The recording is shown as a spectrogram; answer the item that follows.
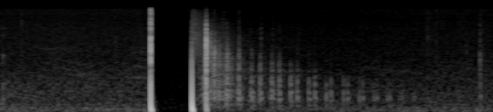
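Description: Nitrogen triiodide contact explosive detonating as a rock lands on it: two sharp, very loud cracks about three-quarters of a second in, with the sound cutting out for a split second between them, then a short fading rattle.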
